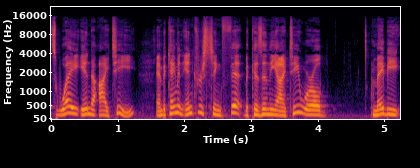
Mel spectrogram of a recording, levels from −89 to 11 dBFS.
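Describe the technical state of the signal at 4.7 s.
At 4.7 s the speech signal is intact, with no dropout, click, clipping or other fault audible at that point.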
